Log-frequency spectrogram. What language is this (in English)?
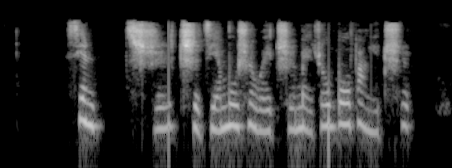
Chinese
